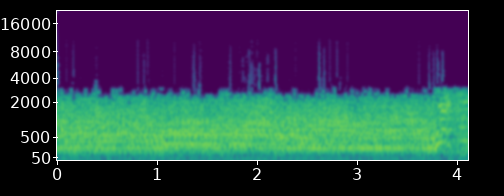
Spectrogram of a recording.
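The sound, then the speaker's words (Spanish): A low-flying airplane's engine drone as it comes back past, a loud, steady roar that fills the whole clip and shifts in tone just before the end. “mira al avión que regresa volando a baja altura. ¡Ahí viene otra vez!”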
